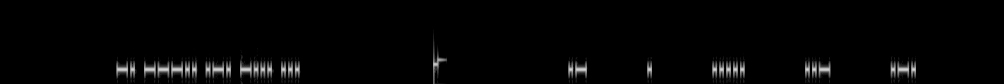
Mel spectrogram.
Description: Morse code, heard as a keyed tone, about 36 wpm, spaced as for 18 wpm, 700 Hz. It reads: N8RBS AE5UR
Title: USA Call Signs - 5 Characters - 6x Character Spacing - 35wpm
